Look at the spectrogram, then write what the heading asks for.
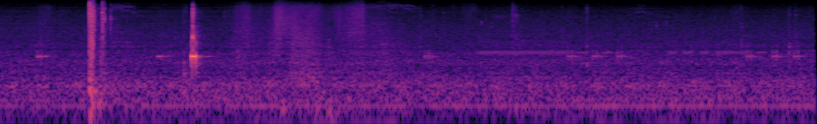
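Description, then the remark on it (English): Telephone touch-tone dialing: a few short beeps and two sharp clicks early on, then a longer run of steady, slightly shifting mid-pitched tones, all fairly faint over a low hiss with no talking. “Dial right back and see if that takes care of your beep.”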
